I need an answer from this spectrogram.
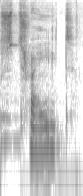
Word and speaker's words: straight: Така купа літер. Звук A. Go straight.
